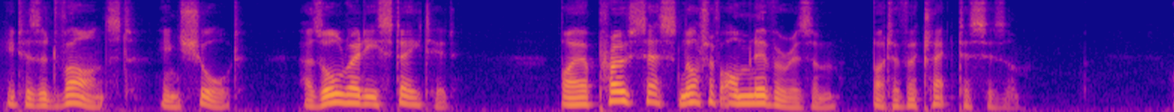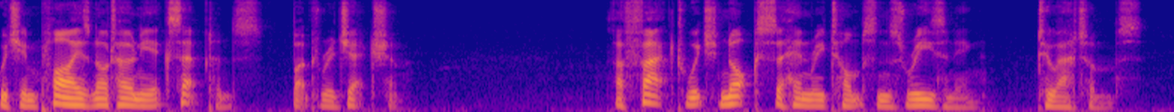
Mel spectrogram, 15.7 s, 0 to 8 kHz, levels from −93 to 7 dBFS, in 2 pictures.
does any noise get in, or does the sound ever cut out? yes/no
no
